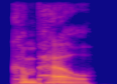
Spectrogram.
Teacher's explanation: This word has 2 syllables, and the stress is on that second syllable.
